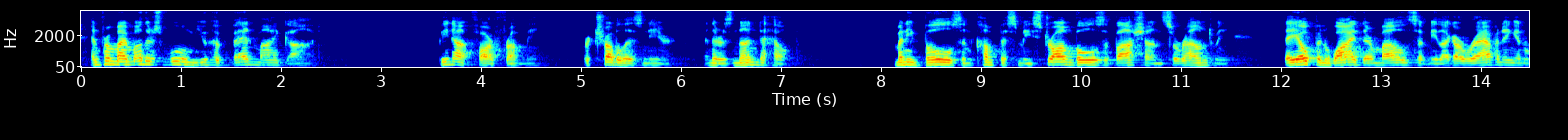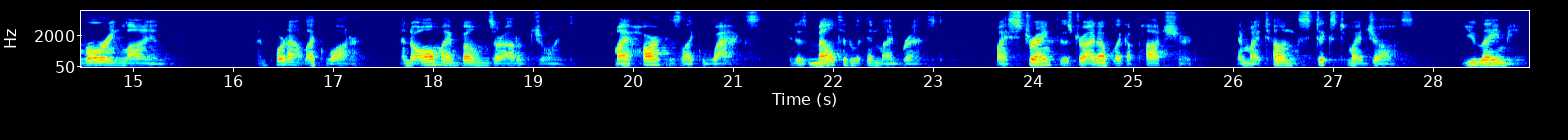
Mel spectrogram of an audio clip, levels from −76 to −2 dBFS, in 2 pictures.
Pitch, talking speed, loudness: 115 Hz, 190 wpm, -27 LUFS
